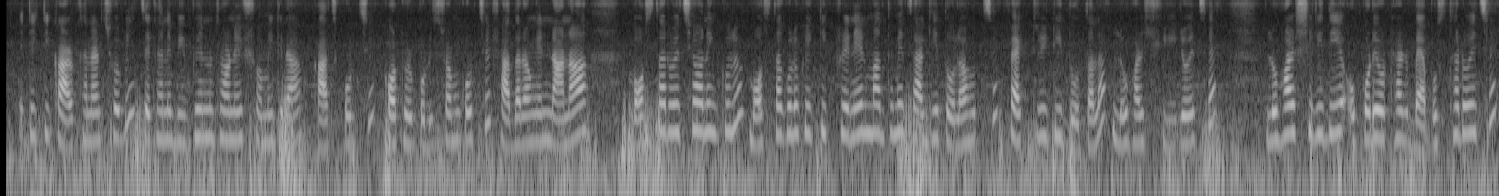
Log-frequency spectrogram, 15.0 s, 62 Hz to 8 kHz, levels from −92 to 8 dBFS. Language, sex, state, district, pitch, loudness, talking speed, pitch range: Bengali, female, West Bengal, Dakshin Dinajpur, 265 Hz, -28 LUFS, 180 wpm, 235-295 Hz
